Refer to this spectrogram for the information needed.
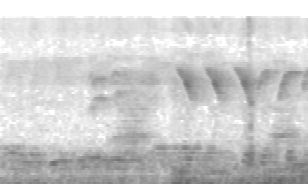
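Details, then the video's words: A grey-cheeked tit-babbler gives three high, clear notes, each sweeping downward, about a third of a second apart, over a low background rumble. "Masteran & Pancingan Burung Tepus Pipi Perak Gacor"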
